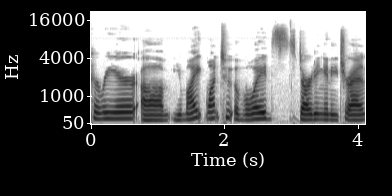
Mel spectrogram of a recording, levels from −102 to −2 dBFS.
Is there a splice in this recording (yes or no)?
no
